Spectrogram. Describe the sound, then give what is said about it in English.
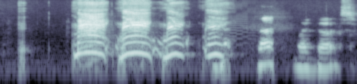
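A duck call blows a run of raspy, nasal quacks: four loud, drawn-out ones in quick succession, then a few shorter, softer quacks trailing off. “Ooh, that sounded ducky.”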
